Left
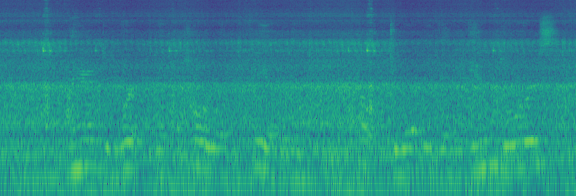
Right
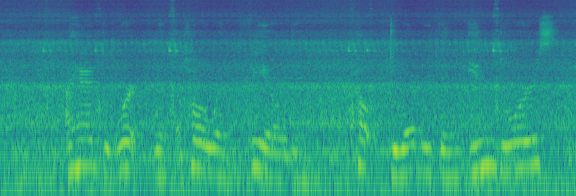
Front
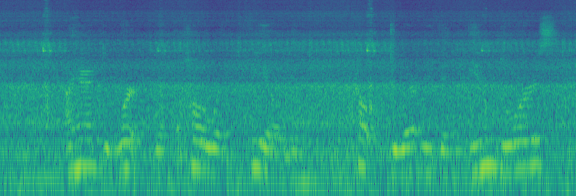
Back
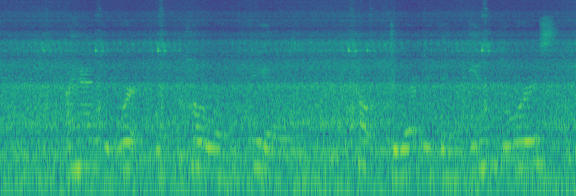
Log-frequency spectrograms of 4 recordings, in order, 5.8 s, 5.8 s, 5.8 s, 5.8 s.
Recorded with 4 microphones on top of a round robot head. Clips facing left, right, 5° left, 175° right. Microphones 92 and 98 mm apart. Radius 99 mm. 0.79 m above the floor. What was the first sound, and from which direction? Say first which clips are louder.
A woman speaking: right 6 dB, front 2 dB; 80° right.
